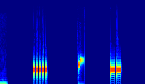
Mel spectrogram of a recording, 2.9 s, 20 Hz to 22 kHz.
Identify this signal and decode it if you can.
Morse code, heard as a keyed tone, about 40 wpm, 700 Hz. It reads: 5 M
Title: Single Letter-Number Alt - Rapid-Fire 40wpm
